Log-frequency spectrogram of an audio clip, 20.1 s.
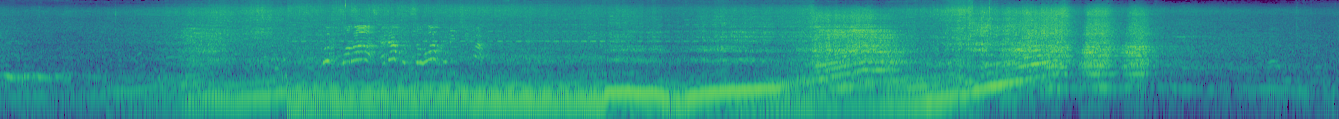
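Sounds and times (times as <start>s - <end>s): car engines accelerating hard: 0.0s - 19.5s.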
